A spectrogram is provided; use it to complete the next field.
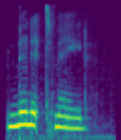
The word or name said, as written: minute maid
